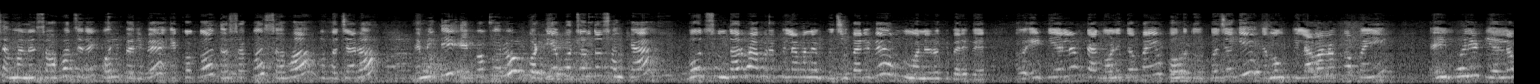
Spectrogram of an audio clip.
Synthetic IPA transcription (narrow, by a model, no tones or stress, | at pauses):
semanesɔɦɔd͡ʒeɾekɔɦipaɾibeekɔkɔd̪ɔsɔkɔsɔɦɔbɔɦɔd͡ʒaɾɔ | emit̪iʔekɔkɔɾukɔʈijɔpɔɾt͡ʃɔnt̪ɔsɔŋkʰja | bɔɦut̪sund̪ɔɾɔbʱaɡɔɾupilamanebud͡ʒʱipaɾibeõmɔneɾɔkʰipaɾibe | aeiʈielɔmʈaɡɔɽ̃it̪ɔpaĩbɔɦut̪upɔd͡ʒoɡiebɔŋkɔpilamanɔŋkɔpaĩ | eɦibʱɔjuʈielɔ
